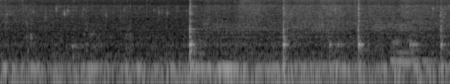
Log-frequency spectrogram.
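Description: Food sizzling in hot oil in a metal wok, stirred with a metal spatula. The spatula knocks against the pan four times, about once a second, in the second half.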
